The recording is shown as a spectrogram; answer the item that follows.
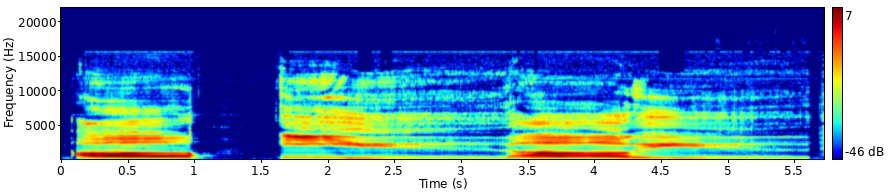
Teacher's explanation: my tongue comes forward the back of my tongue comes forward the front of my mouth the shape gets a little smaller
